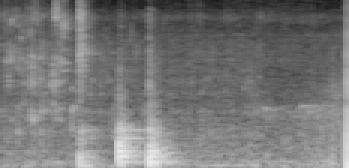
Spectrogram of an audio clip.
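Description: Water poured into a pot of raw papaya and cooked lentils for sambar, heard as a few short splashing drips and pours with a sharp final splash, close and isolated.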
